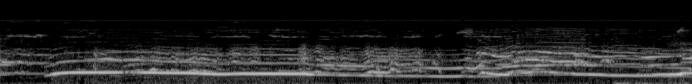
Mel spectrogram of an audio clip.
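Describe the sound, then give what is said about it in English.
A pack of wolves howls together in a sustained chorus, several long overlapping wails rising and falling in pitch, with a few higher yips woven through, steady and fairly loud throughout. “This is a wolf chorus.”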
